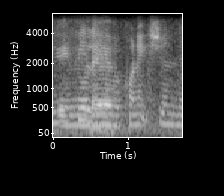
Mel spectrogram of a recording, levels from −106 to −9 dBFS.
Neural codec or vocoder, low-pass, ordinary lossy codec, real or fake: none; 5.4 kHz; Opus, 24 kbps; real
